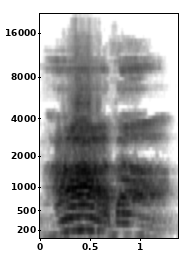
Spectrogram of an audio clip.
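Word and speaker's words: هذا: Hada. So this alif is elongating the ha, and this other alif is elongating the da.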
